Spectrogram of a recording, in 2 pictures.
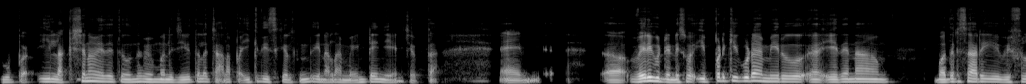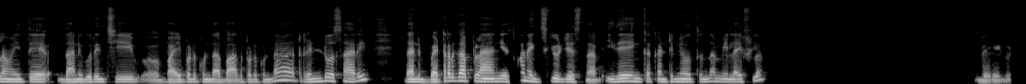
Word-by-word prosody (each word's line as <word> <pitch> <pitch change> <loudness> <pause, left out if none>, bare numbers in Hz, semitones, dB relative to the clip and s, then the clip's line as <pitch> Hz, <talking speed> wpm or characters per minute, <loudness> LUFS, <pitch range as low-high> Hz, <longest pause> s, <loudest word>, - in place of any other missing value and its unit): Super. 110 -1 -6
ఈ - - +3
లక్షణం 155 +9 -1
ఏదైతే 130 -3 -2
ఉందో 120 +3 0
మిమ్మల్ని 115 -1 +2
జీవితంలో 115 +4 -1
చాలా 115 - -4
పైకి 110 +5 -6
తీసుకెళ్తుంది. 110 0 -3
దీన్ని 110 -3 -2
అలా 110 - -3
మెయింటైన్ 115 +5 -1
చేయండి 105 +8 -6
చెప్తా. - - -10 0.8
అండ్ 95 0 -4 0.8
ఆహ్, 100 -1 +1
వెరీ 155 +4 +11
గుడ్ 125 -7 +4
అండి. 105 0 +3
సో - - +2 0.2
ఇప్పటికి 160 +6 0
గూడా 165 +1 +6
మీరు 135 -1 +2 0.3
ఆహ్, 115 - 0
ఏదైనా 125 +1 +2 0.8
మొదటిసారి 130 +3 +2 0.2
విఫలమైతే 115 +1 0 0.3
దాని 110 +1 +2
గురించి 120 +1 -1 0.3
ఆహ్, 100 - -4
భయపడకుండా, 110 +1 0
బాధపడకుండా 110 - -3 0.3
రెండోసారి 145 - 0 0.4
దాన్ని 125 -1 +4
బెటర్‌గా 170 +7 +3
ప్లాన్ 135 -1 +4
జేసుకొని 150 +4 -1
ఎగ్జిక్యూట్ 125 +1 -2
జేస్తున్నారు. 110 -2 -3
ఇదే 140 +3 +3
ఇంకా 130 - -3
కంటిన్యూ 125 +1 +1
అవుతుందా 120 +4 -4
మీ 120 - 0
లైఫ్‌లో? 175 - -4 2.2
Very 95 0 -4
good. - - -10
120 Hz, 140 wpm, -22 LUFS, 110-135 Hz, 2.2 s, వెరీ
